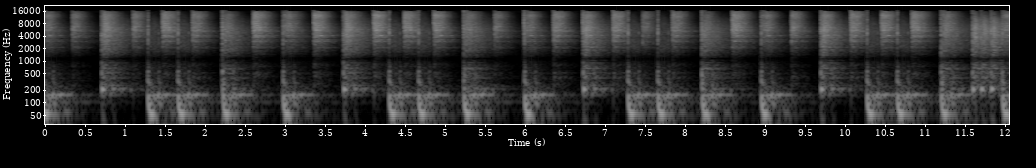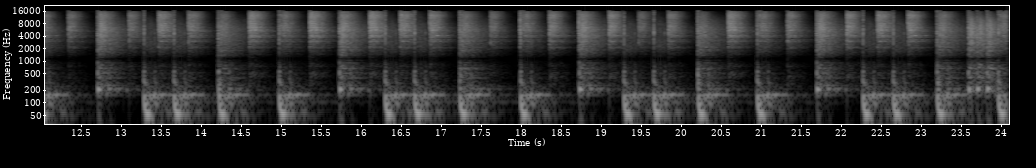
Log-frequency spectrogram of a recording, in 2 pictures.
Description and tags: Created on Ableton.
Used NI Studio Drummer Garage Kit w/custom effect rack to give it a gritty, tape-y sound.
Do with it as you please.
drum-loop, amen-break, hip-hop, 80-bpm, lo-fi, drums, loop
